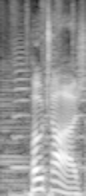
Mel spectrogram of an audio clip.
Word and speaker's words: potage: It looks like it could be spelled pottage or spelled with one or two T's. Potage.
